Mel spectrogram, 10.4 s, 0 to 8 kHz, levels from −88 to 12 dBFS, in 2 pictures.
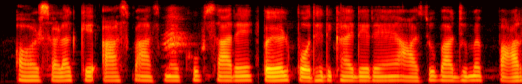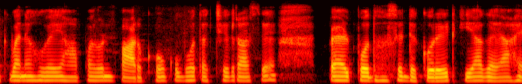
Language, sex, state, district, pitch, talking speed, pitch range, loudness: Hindi, male, Bihar, Lakhisarai, 140 Hz, 195 wpm, 135-145 Hz, -25 LUFS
